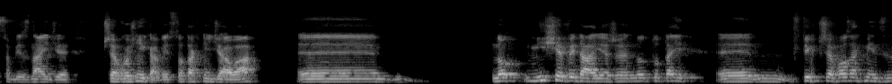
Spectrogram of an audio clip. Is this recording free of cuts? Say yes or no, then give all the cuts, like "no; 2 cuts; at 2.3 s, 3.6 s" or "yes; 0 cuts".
yes; 0 cuts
